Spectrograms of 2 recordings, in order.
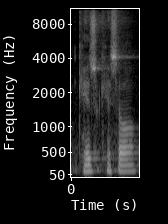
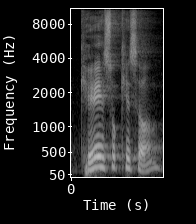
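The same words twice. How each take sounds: First: Softer echo. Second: Drawn out. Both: Real, not acted.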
